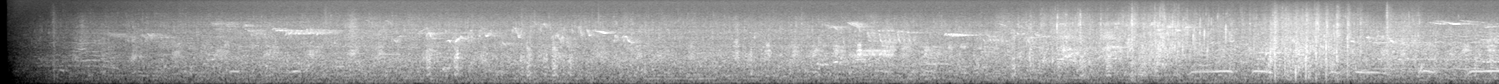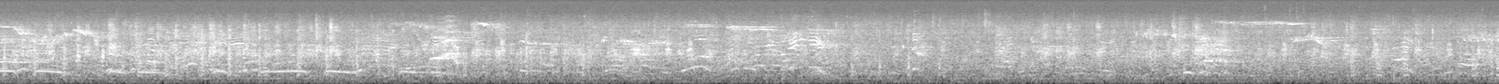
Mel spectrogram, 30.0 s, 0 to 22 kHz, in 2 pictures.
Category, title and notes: Soundscapes > Nature
A morning recording at Wolseley Nature Reserve, Staffordshire. Zoom H6 Studio, Mono. XY Mics.
human-voices, birds, field-recording, children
